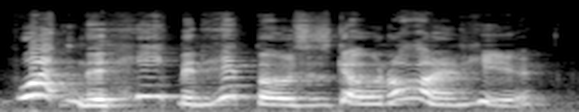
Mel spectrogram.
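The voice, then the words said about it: Imitates a cartoon nurse character's voice. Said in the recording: “Thank you for that impersonation. ... That was pretty good. ... Well, it was something.”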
